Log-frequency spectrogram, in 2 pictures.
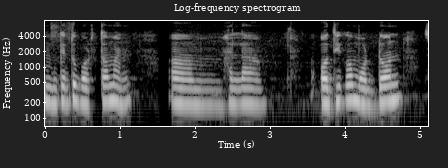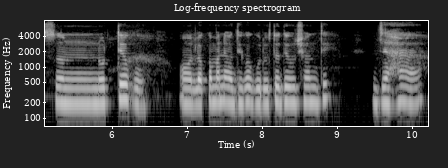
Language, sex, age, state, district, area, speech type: Odia, female, 18-30, Odisha, Balasore, rural, spontaneous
